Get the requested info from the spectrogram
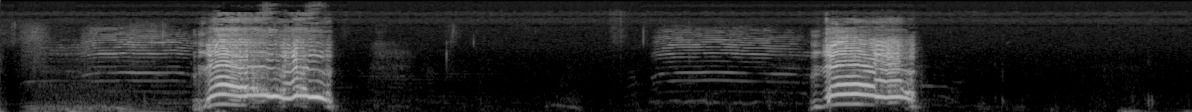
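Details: Goat. A goat bleats twice, each call a loud, quavering cry lasting about a second. Faint background sounds fill the gaps between calls.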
